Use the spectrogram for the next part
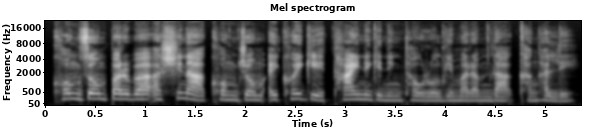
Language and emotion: Manipuri, neutral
